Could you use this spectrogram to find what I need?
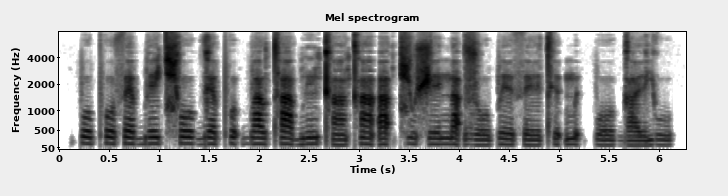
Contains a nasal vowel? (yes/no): yes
